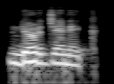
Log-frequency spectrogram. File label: "neurogenic", Indian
